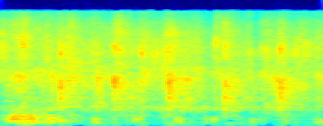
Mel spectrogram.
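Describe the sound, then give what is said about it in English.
An audience applauds a man steadily, many hands clapping at once in a dense, continuous patter that stays fairly loud throughout, with a faint murmur of voices beneath. “Every one of us, thank you, God bless you, clap for him.”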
